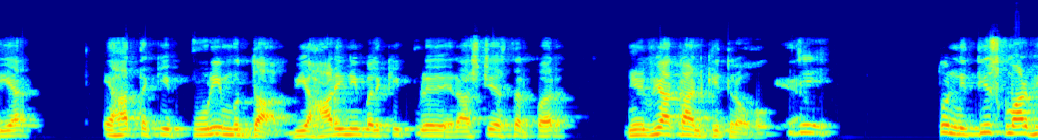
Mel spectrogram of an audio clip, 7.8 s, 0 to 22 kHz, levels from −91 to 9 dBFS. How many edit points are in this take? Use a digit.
0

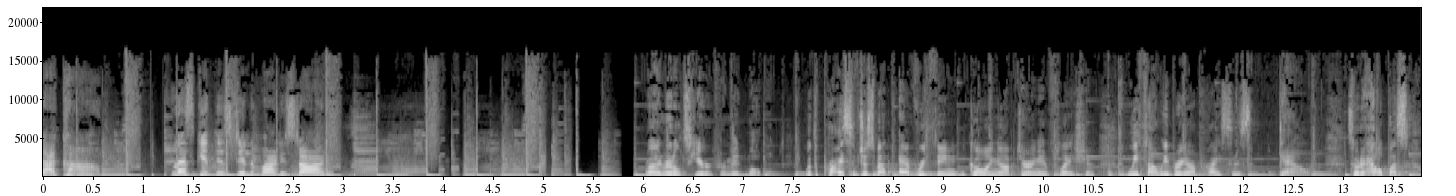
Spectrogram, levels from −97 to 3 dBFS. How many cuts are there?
1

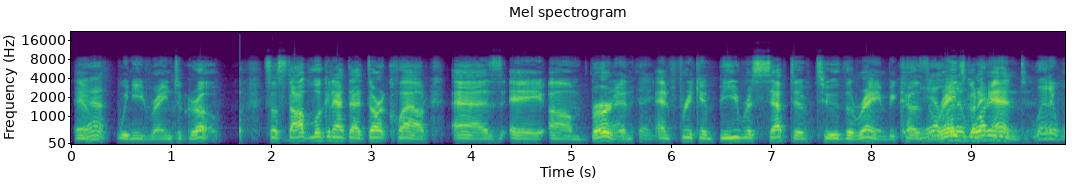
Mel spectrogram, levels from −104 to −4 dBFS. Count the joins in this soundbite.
1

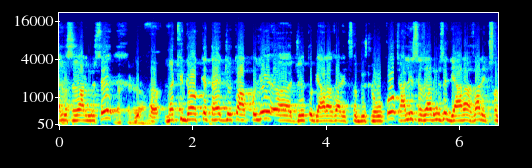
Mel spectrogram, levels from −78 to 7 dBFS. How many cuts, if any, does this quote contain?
1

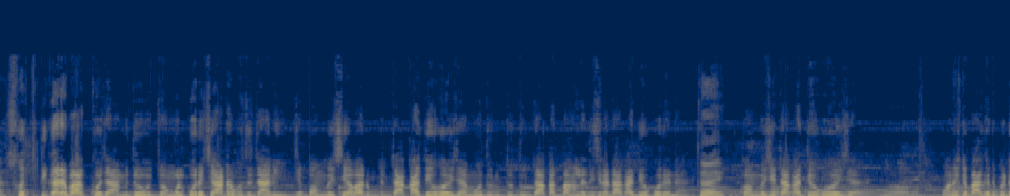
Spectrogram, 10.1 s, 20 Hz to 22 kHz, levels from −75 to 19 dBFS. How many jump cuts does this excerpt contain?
1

